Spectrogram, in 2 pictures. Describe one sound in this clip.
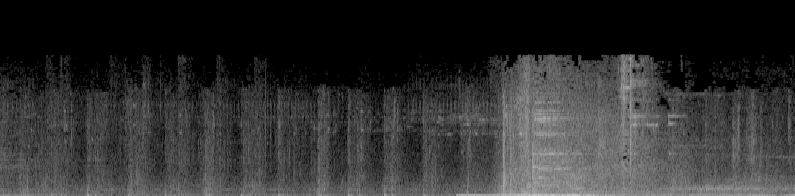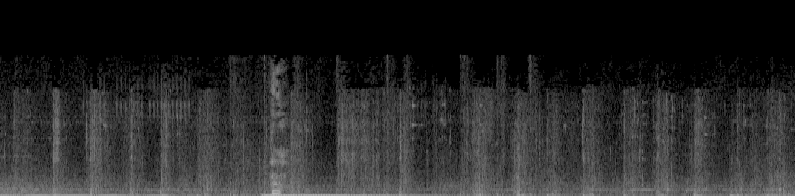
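Heavy footsteps thud steadily on stone.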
